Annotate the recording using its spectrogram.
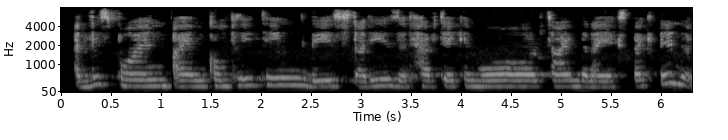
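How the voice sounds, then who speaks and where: Speaking with hardly any pauses and very even loudness, a woman with a Latvian accent is heard over noticeable background noise. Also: fairly high pitch for a woman, fairly even intonation. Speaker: home stager. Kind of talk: interview conversation. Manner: halting.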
